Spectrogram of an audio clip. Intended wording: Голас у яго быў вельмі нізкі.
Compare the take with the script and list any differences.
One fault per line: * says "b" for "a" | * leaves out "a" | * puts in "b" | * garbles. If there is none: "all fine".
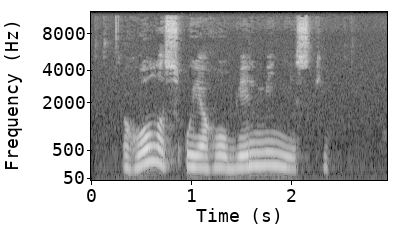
* leaves out "быў"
